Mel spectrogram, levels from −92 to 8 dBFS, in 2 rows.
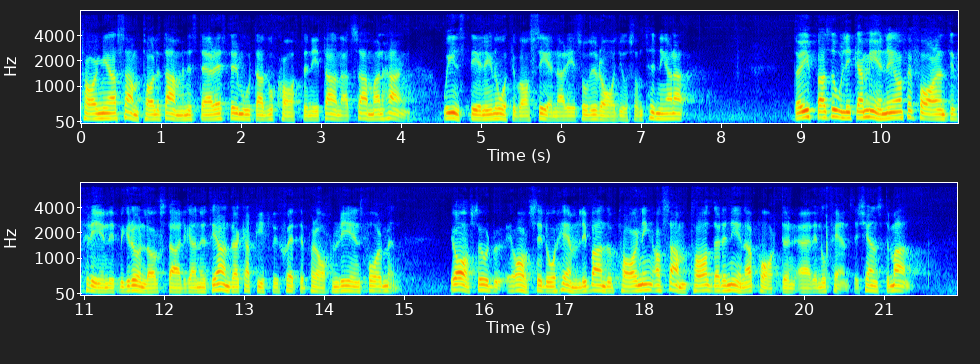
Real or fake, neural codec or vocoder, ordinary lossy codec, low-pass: fake; codec, 16 kHz, 2 kbps, X-Codec, WavLM features, trained on Multilingual LibriSpeech; none; 7.2 kHz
